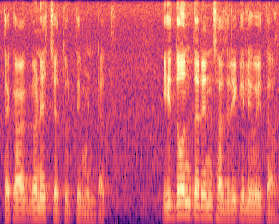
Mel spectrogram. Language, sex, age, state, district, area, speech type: Goan Konkani, male, 45-60, Goa, Bardez, rural, spontaneous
